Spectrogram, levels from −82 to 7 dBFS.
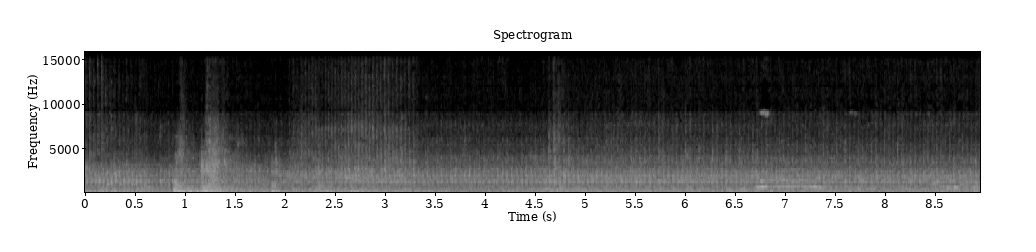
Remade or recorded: remade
